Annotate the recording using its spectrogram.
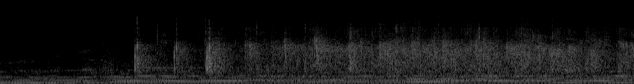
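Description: Congregation applauding, the clapping starting about a second in and growing, over soft sustained organ chords.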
